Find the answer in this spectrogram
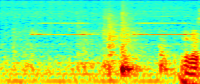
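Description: Quiet room with a faint, steady high-pitched whine and one short soft sound a little after a second in; a man starts speaking right at the end.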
